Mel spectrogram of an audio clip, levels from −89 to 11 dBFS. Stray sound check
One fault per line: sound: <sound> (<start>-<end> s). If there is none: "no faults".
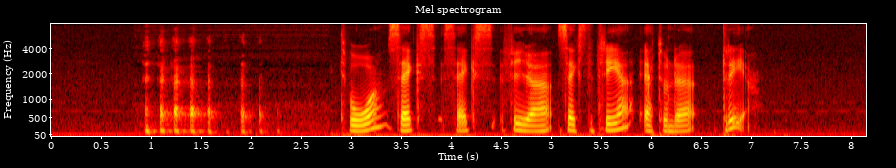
sound: laugh (0.9-2.5 s)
